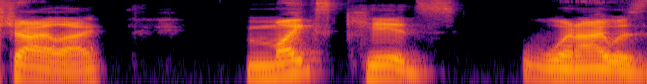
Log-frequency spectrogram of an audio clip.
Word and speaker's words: Chili: In Chile, yes, the town of Chili, pronounced Chili.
